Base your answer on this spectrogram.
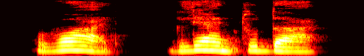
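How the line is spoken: Curious whisper. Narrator (Russian): заинтересованно шептала Лизавета

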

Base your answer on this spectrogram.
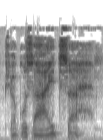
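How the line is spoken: Sighing remark. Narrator (Russian): вздохнув, заметил Коровьев

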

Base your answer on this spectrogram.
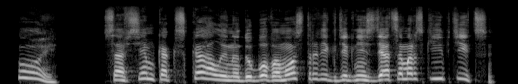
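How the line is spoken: Exclaimed. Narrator (Russian): воскликнула

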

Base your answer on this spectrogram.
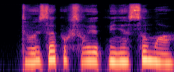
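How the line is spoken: Hoarse whisper. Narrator (Russian): хрипло шепчет он

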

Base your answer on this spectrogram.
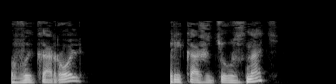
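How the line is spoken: Solemn reply. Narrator (Russian): торжественно ответил ему граф Гертфорд

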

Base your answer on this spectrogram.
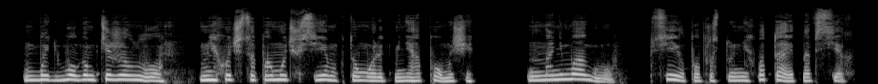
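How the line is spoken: Whimpering. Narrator (Russian): захныкала она

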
